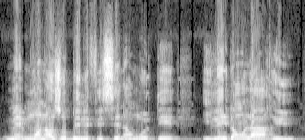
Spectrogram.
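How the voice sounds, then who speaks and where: A young man with a Congolese accent, speaking haltingly in a debate and switching between French and Lingala. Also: fairly high pitch, a little mellow. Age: young adult. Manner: halting, many restarts, mixes French with Lingala. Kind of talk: hesitant debate talk.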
